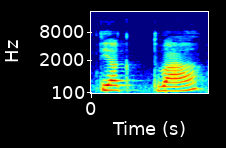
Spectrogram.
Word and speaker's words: त्यक्त्वा: पहला चरण, त आधा य पूरा, य के साथ आधा का त्यक, आधे त के साथ वा, त्यक्त्वा।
